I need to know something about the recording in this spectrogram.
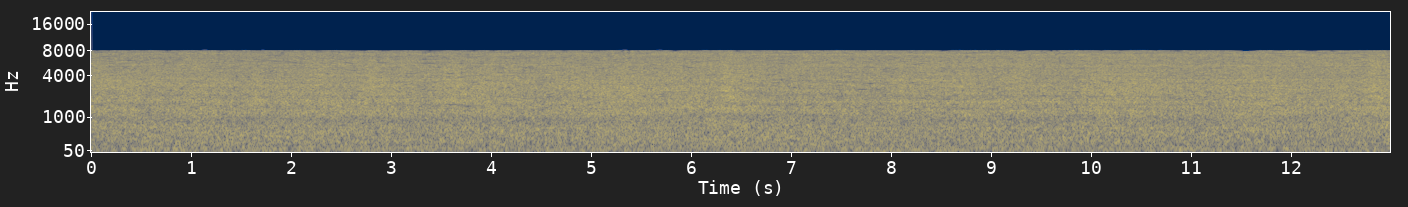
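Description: Jet engines roar steadily in flight.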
